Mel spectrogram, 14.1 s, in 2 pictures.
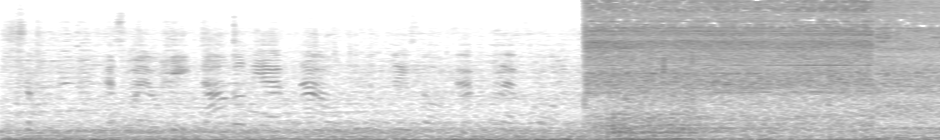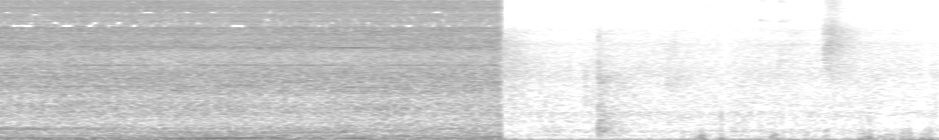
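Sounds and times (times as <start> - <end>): car engine idling: 4.4 - 10.8
street noise hiss: 4.4 - 11.7.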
